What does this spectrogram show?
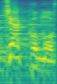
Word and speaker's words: Giacomo: Giacomo, monsieur. Non, monsieur, c'est Giacomo. Ça se prononce avec un D, mais ça s'écrit avec un G.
